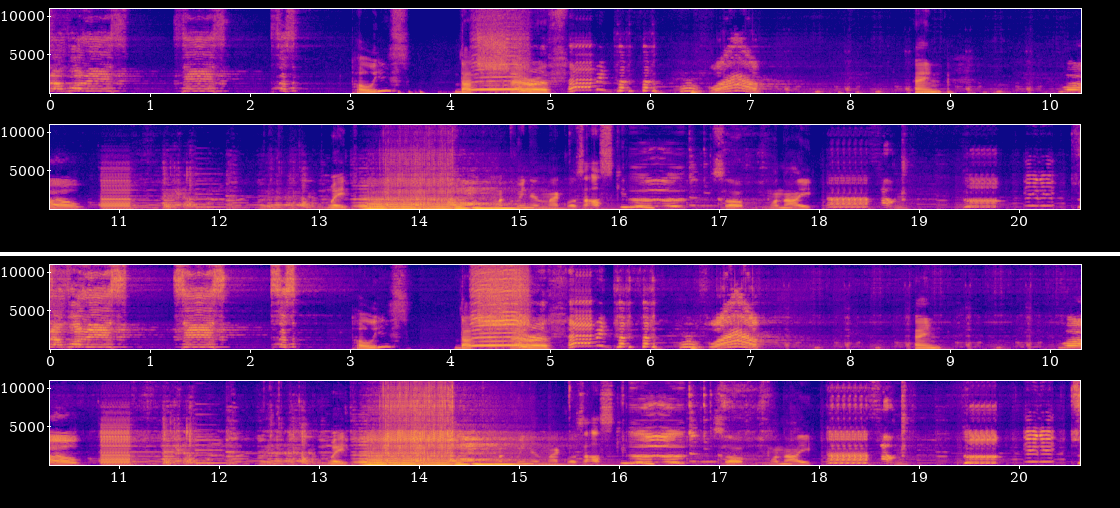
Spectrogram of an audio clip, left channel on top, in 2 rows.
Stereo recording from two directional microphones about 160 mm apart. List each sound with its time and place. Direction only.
0.0 s music: 20° right (ahead or behind)
3.0 s speech: 5° left (ahead or behind)
4.2 s speech: 25° right (ahead or behind)
4.6 s speech: 10° left (ahead or behind)
5.1 s a sound: 20° right (ahead or behind)
8.6 s speech: centre (ahead or behind)
9.7 s music: 20° right (ahead or behind)
13.1 s speech: 5° left (ahead or behind)
13.3 s speech: 20° right (ahead or behind)
15.1 s speech: 5° left (ahead or behind)
16.0 s speech: 20° right (ahead or behind)
17.5 s speech: centre (ahead or behind)
18.0 s music: 20° right (ahead or behind)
